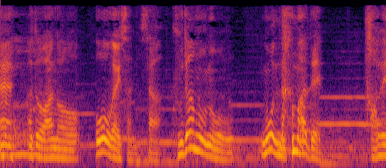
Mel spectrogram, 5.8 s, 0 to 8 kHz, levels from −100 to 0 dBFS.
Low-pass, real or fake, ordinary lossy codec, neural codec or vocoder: 7.2 kHz; fake; MP3, 48 kbps; codec, 16 kHz, 2 kbps, FunCodec, trained on Chinese and English, 25 frames a second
